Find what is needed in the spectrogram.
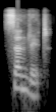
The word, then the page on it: sunlit: Indian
